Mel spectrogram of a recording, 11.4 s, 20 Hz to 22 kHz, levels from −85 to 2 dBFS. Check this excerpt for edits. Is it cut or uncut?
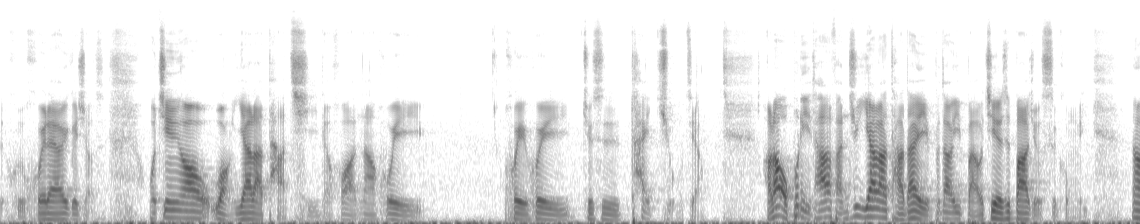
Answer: uncut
